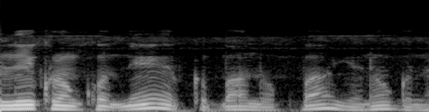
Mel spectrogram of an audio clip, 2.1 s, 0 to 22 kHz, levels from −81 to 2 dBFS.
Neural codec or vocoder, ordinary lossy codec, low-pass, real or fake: none; none; 7.2 kHz; real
